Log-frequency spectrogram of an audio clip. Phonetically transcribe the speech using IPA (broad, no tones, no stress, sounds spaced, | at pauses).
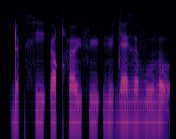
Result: ɖ ɜ k x iː ʔ ɵ qʰ yː f yː ʔ ɣ y d ɛ ɣ ə v u ð o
